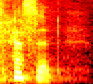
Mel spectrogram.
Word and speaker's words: hesed: And because she has a changed life, the evidence of that life is hesed. This is the most important word in all of the Old Testament. Sometimes we pronounce it chesed. Depends on your mood or your day, right? Hesed, chesed.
